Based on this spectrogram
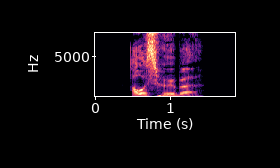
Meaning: first/third-person singular dependent subjunctive II of ausheben
- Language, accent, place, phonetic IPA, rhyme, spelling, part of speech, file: German, Germany, Berlin, [ˈaʊ̯sˌhøːbə], -aʊ̯shøːbə, aushöbe, verb, De-aushöbe.ogg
